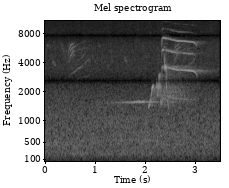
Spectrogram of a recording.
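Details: A pair of common buzzards calling to each other; one thin, high, drawn-out whistled peee with a slight slide, lasting under a second, over a steady background hiss.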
